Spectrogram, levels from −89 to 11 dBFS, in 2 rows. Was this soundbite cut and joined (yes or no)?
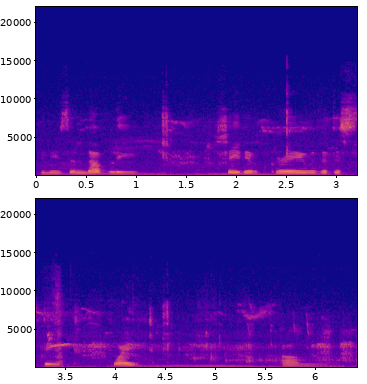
no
